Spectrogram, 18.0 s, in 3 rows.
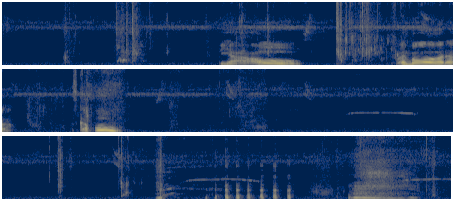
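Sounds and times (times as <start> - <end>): high bird whistles: 10.6 - 11.6, 17.2 - 18.0.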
